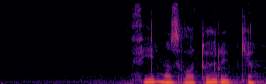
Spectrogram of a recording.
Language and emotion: Russian, neutral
